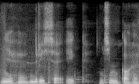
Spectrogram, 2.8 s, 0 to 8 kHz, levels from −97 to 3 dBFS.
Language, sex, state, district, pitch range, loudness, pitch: Hindi, male, Uttar Pradesh, Muzaffarnagar, 115-125 Hz, -22 LUFS, 120 Hz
